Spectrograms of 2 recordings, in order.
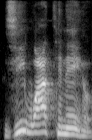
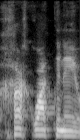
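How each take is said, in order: First: The name begins with a z sound. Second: The name begins with a non-z sound. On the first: "That's probably how you pronounce it" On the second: "I don't think the Z though is a Z sound in Spanish though"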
